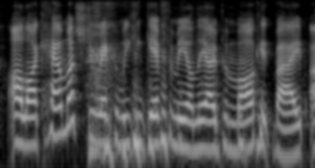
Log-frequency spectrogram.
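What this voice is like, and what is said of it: Put-on Australian accent. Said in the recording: “my Australian accent”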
